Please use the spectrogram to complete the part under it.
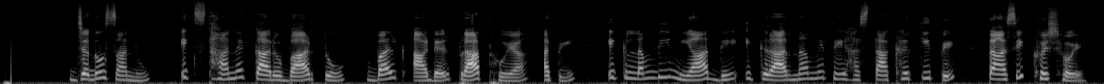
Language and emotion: Punjabi, happy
